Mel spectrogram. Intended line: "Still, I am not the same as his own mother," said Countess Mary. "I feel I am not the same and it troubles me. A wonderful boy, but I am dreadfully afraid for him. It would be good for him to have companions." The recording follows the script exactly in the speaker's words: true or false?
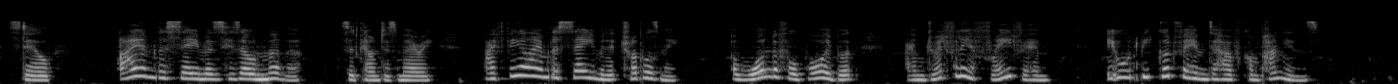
false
